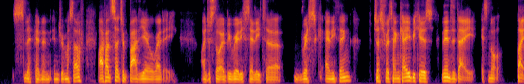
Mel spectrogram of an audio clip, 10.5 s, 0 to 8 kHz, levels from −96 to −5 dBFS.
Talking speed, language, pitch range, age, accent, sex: 205 wpm, English, 95-110 Hz, 20-39, British, male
